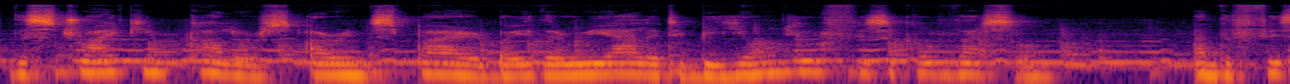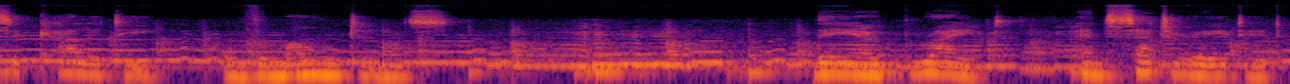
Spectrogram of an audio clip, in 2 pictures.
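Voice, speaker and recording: A woman leads a guided meditation in a slightly low voice. She speaks very slowly and deliberately, leaving pauses between soothing, measured phrases. Music plays clearly behind her.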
